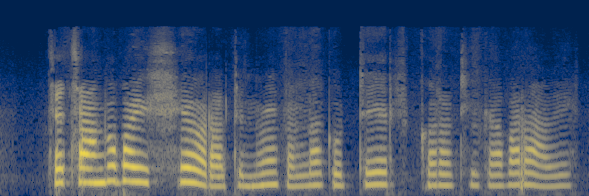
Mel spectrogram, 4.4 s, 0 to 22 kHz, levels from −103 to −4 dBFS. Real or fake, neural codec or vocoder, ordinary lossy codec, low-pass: fake; autoencoder, 48 kHz, 32 numbers a frame, DAC-VAE, trained on Japanese speech; AAC, 32 kbps; 19.8 kHz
